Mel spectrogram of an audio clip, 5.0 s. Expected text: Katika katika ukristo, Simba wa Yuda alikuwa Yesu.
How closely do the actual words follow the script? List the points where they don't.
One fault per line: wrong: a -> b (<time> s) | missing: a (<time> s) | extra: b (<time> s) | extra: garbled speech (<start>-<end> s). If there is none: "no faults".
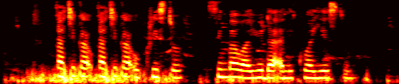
no faults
